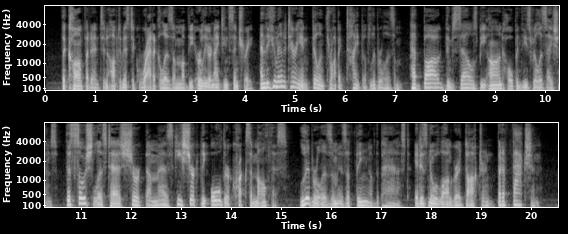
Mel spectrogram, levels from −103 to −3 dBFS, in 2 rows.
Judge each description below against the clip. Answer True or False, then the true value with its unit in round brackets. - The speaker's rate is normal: True (160 wpm)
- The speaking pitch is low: True (90 Hz)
